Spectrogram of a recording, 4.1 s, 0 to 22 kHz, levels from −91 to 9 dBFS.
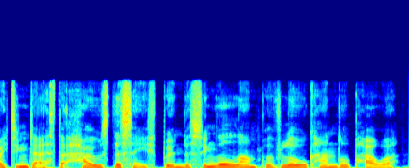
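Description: No technical faults can be heard in the speech.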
